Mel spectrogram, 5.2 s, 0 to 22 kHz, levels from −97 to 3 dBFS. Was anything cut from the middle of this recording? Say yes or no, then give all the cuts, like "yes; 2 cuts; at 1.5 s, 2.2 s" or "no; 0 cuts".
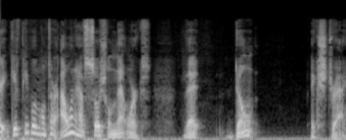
yes; 1 cut; at 2.7 s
